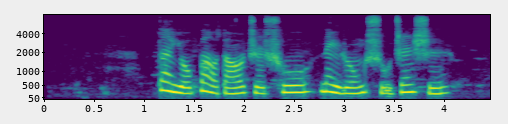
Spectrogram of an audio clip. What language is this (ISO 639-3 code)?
zho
